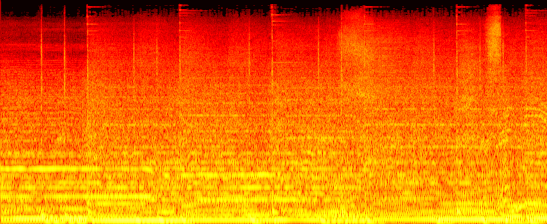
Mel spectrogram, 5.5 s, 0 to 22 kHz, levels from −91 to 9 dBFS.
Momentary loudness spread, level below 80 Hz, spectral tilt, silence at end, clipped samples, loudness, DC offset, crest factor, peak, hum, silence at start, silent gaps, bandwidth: 2 LU; -14 dBFS; -5 dB/octave; 0 s; under 0.1%; -10 LUFS; under 0.1%; 10 dB; 0 dBFS; none; 0 s; none; 19 kHz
